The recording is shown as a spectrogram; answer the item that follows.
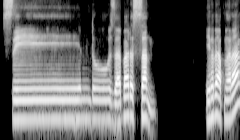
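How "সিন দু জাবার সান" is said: সিন held very long on an even tone; long letter stretch. Shown as a demonstration. Teacher reciting the tanween drill for students, drawn-out recitation. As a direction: slowly stretch the "ই" of সিন before দু জাবার সান.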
